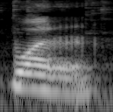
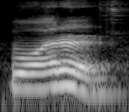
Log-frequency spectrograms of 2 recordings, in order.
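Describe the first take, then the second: First: The t sounds like a d. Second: The same.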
